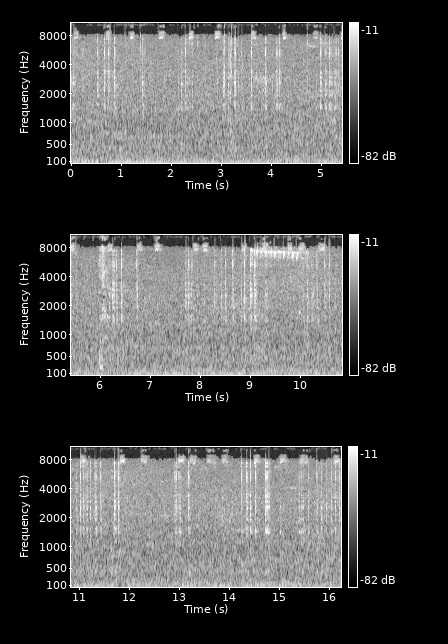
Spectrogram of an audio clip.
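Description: A man doing pull-ups on an outdoor metal bar: faint short creaks and effort sounds every second or two, over a steady low rumble.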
